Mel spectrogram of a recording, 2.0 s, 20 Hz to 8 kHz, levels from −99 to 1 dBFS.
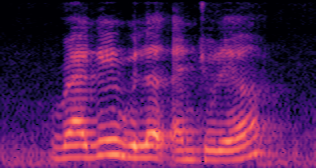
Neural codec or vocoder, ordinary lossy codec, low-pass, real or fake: codec, 16 kHz, 8 kbps, FreqCodec, smaller model; none; none; fake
